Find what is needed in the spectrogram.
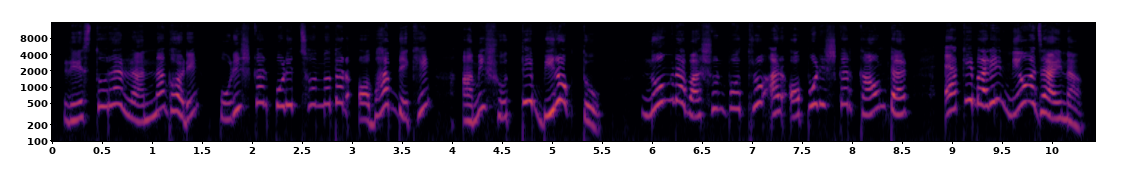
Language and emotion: Bengali, angry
